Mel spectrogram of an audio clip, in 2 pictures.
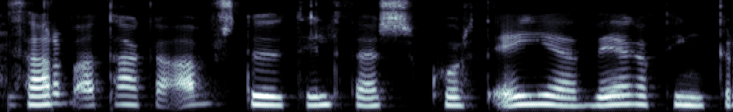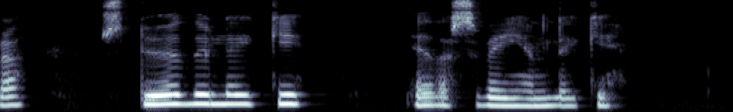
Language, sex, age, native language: Icelandic, female, 30-39, Icelandic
